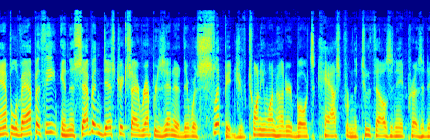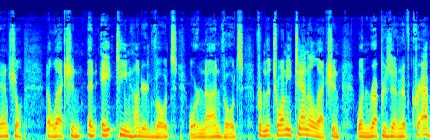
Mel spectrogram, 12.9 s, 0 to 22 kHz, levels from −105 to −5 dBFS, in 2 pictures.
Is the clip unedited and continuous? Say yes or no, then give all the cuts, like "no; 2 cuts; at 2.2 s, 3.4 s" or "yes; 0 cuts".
yes; 0 cuts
